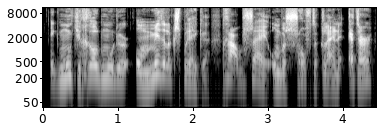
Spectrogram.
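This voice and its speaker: A snooping busybody neighbor from a storybook, talking heavily through his nose with a gruff, slow, self-important bark, as a male narrator puts him on. He sounds higher and more lively than a plain reading voice. The recording is close and dry. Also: dry recording, close to an everyday voice. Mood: gruff suspicious. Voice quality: nasal. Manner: gruff, suspicious, slow and pompous. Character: snooping nasal nosy old male neighbor. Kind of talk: storybook audiobook acting.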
